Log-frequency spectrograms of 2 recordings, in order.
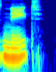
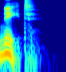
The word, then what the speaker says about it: Nate: So, for example, my name is Nate. So, what is a word that rhymes with Nate? Well, Kate, hate, plate. There's a lot of words that rhyme with Nate.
